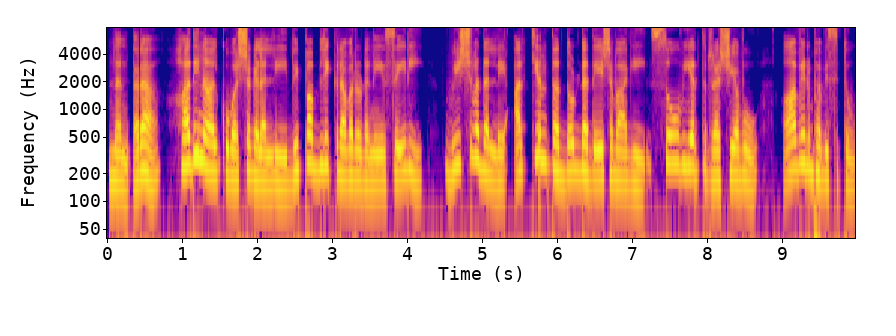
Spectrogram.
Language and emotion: Kannada, neutral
